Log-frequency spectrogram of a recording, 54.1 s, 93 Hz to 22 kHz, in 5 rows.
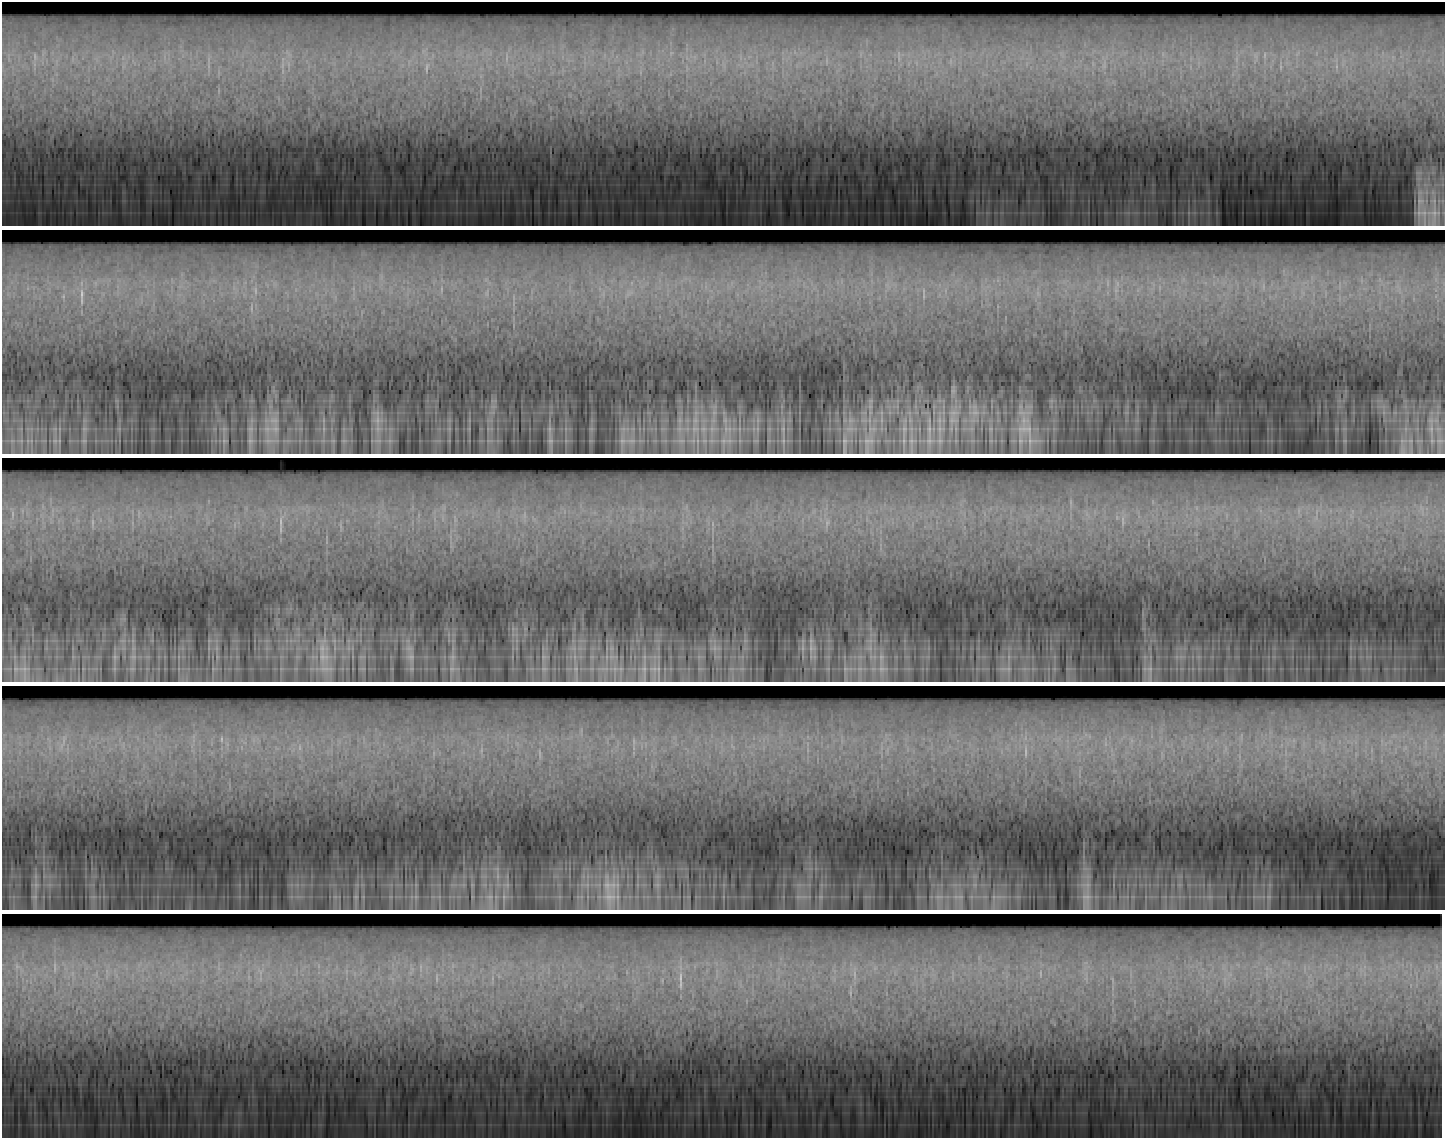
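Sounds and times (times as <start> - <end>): heavy rain falling: 0.0 - 54.0
thunder rumbling: 10.6 - 42.1.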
